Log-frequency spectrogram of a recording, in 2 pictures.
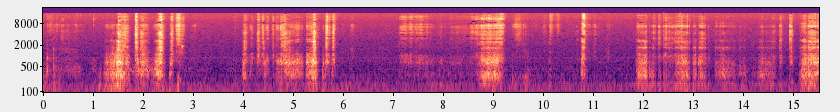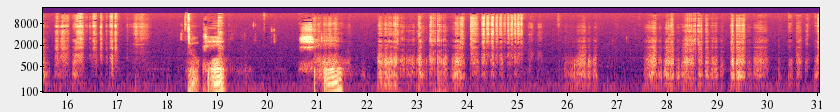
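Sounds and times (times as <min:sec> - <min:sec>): marker drawing on paper: 0:01.2 - 0:02.8, 0:04.0 - 0:05.9, 0:07.2 - 0:09.3, 0:11.9 - 0:17.1, 0:22.2 - 0:26.6, 0:27.6 - 0:31.0.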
